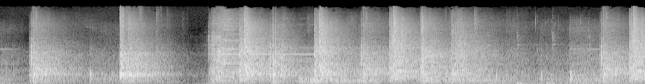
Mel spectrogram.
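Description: Construction banging echoing in a large, empty steel-framed hall: about eight heavy, irregular thuds and bangs, each ringing on in the hall's echo.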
